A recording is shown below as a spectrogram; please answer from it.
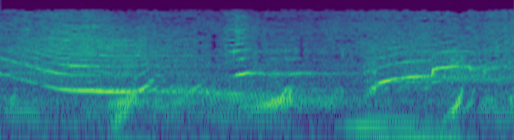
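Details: A lone gray whale in a seagrass habitat: several long tonal moans with swooping, sliding pitch, some falling and some rising, overlapping in a low murmur of underwater rumble.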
